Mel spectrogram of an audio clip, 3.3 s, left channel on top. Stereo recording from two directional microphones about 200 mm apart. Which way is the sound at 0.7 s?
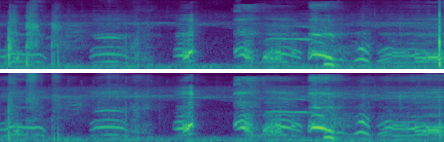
5° left (ahead or behind).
